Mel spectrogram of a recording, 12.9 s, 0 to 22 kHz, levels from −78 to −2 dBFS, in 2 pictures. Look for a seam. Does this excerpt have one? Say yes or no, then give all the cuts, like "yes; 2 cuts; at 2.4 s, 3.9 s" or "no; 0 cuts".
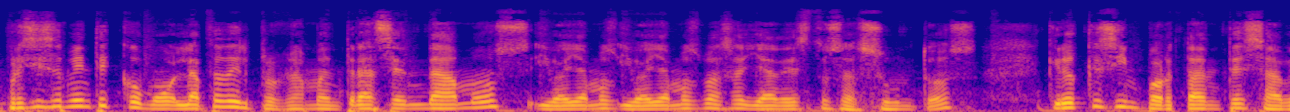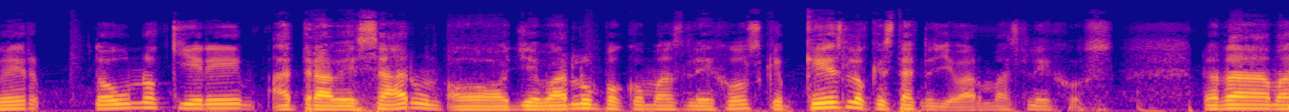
yes; 8 cuts; at 1.0 s, 1.7 s, 3.1 s, 6.9 s, 7.8 s, 8.7 s, 10.4 s, 11.0 s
